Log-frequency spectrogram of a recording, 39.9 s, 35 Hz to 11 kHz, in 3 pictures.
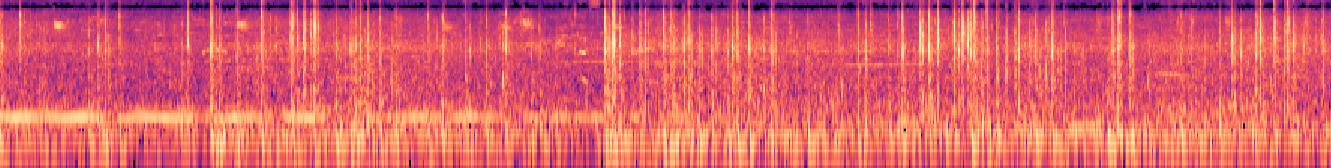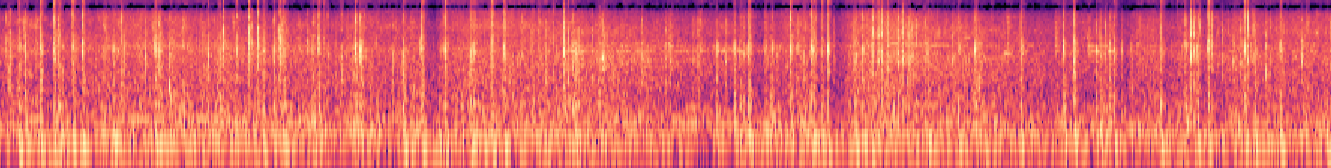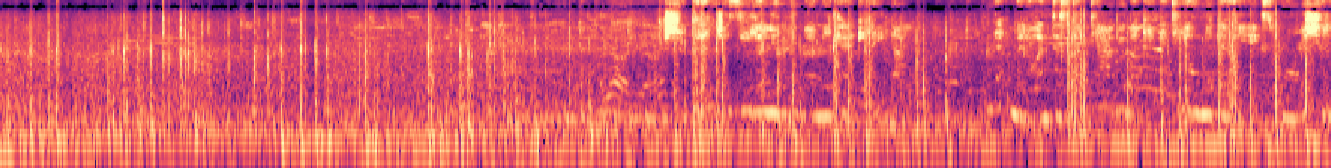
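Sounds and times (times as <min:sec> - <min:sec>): fireworks cracks and pops: 0:00.0 - 0:39.9
heavy low rumble: 0:00.0 - 0:39.9.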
